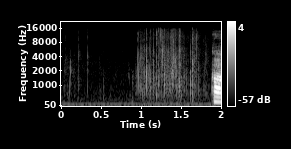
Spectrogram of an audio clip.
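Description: Thin plastic bag crinkling as it is handled, starting about a second in and going on as a fast run of small crackles.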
